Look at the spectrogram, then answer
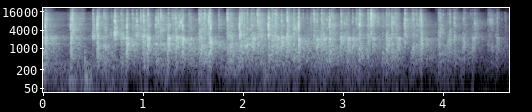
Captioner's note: audience applauds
